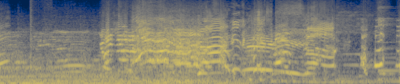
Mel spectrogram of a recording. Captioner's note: screams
